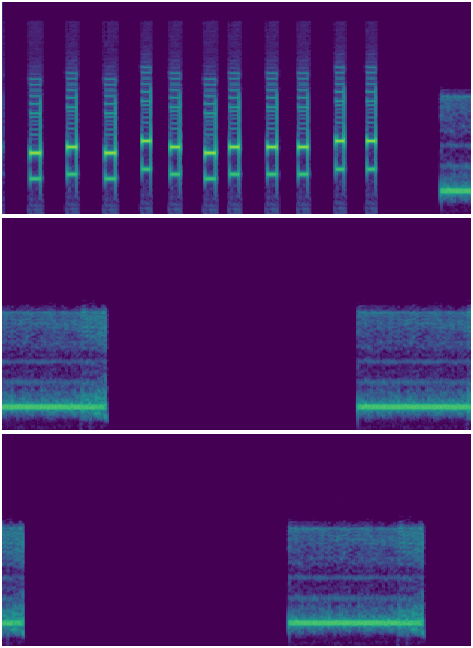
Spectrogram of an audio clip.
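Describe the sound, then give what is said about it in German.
Telephone call being dialed: a quick run of about a dozen short, bright keypad tones, then three long, steady ringing tones separated by silent gaps. “ruf an und ich bin gespannt, ob er abnimmt”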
